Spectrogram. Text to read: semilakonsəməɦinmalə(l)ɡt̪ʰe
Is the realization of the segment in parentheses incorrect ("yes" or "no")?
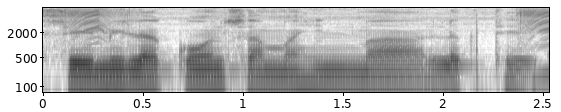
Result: yes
